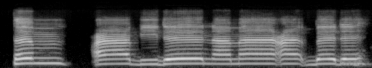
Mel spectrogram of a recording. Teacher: ketika kita tidak memonyongkan kedua bibir, jadi kedengarannya tem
